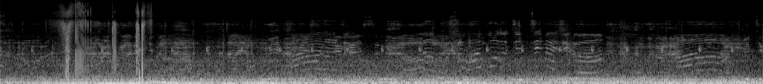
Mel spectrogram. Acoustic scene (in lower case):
car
